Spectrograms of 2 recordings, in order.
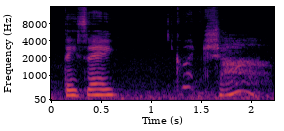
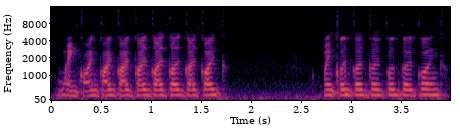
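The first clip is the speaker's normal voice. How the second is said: pig oinks. Shown as a demonstration. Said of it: "what do they say".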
